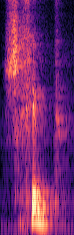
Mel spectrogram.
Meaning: 1. ridicule, abuse 2. insult, slight
- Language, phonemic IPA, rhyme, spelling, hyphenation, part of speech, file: Dutch, /sxɪmp/, -ɪmp, schimp, schimp, noun, Nl-schimp.ogg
